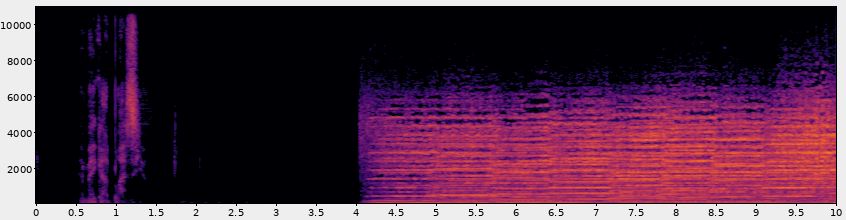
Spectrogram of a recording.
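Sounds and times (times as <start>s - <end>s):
faint electrical hum: 0.0s - 5.0s.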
